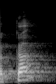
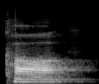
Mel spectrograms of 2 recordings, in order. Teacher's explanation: जो का बोला है उसमें जो मेरे मुँह से हवा निकलती है वो कब निकलती है, जब खा बोलते हैं तो हवा ज़्यादा निकलती है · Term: महाप्राण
